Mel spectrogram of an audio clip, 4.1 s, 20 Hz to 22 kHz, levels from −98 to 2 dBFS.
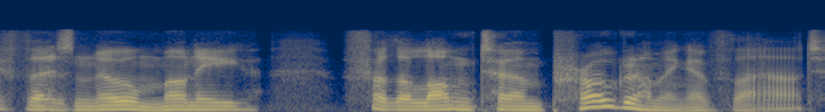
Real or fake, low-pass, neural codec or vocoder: fake; 7.2 kHz; codec, 16 kHz, 0.8 kbps, ZipCodec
